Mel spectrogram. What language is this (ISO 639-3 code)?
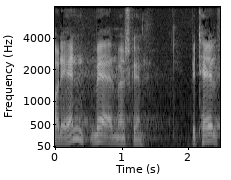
dan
